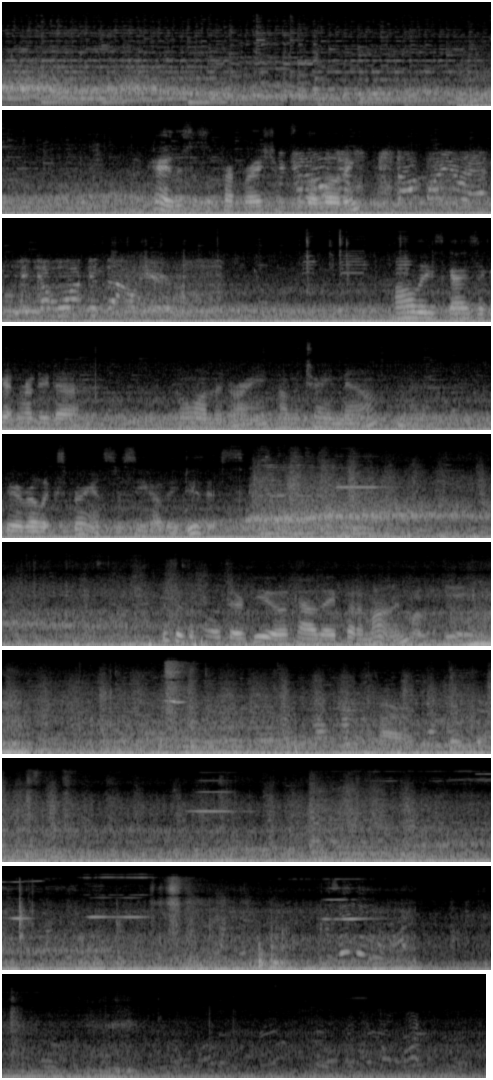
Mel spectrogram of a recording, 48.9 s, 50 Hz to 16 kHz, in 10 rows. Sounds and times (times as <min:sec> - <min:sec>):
Music: 0:00.0 - 0:12.4, 0:21.9 - 0:39.6
Vehicle: 0:00.0 - 0:48.8
Speech: 0:16.4 - 0:18.8, 0:19.6 - 0:22.0, 0:26.0 - 0:29.2, 0:32.5 - 0:34.5.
